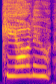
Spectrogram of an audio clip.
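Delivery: very high, loud call; girl crying after departing Keanu. A narrator's reading. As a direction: call after him as he leaves. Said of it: "Chameleon cried".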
